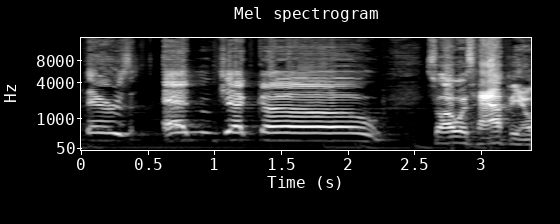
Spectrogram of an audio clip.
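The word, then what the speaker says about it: Džeko: It was because I really liked one player and his name was Eden Joeko or I Eden Joeko is how you say it.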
